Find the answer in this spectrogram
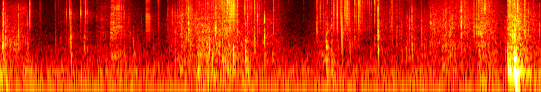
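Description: Plastic packaging crinkling and rustling as it is handled and pulled open, in short crackly bursts, with a single dull thump just before the end.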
